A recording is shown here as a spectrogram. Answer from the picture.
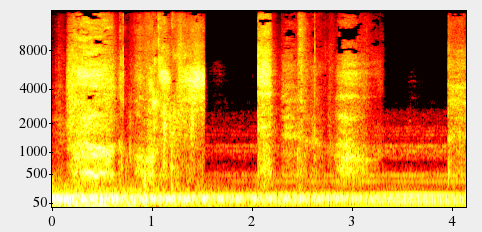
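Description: A loud, steady low drone starting suddenly, overlaid by three rushes of hissing noise, each about a second long.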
